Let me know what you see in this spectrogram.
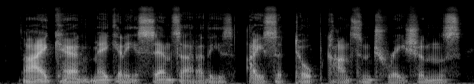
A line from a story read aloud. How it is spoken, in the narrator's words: growled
